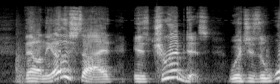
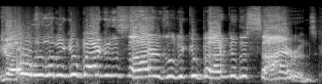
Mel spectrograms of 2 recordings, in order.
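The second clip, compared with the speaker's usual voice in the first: much higher, shouted pleading; whiny begging Odysseus. Retold or imitated. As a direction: beg like a desperate man tied to a mast. Odysseus begging, tied to mast.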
